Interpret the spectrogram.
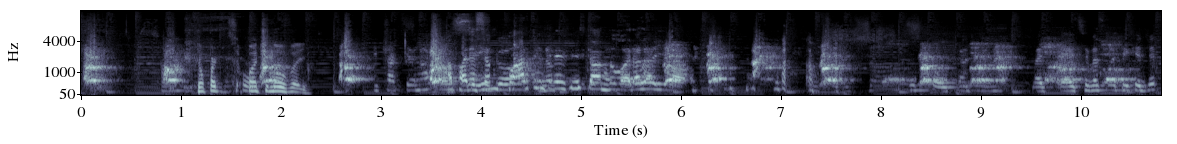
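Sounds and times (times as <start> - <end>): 
small dog yapping excitedly: 0.0 - 1.0, 1.8 - 2.9, 3.5 - 3.9, 5.8 - 7.8, 8.4 - 10.6
laughter: 0.8 - 2.0, 5.7 - 8.8
speech: 1.2 - 6.6, 8.3 - 10.7.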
